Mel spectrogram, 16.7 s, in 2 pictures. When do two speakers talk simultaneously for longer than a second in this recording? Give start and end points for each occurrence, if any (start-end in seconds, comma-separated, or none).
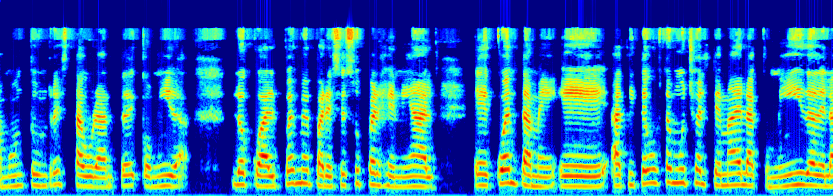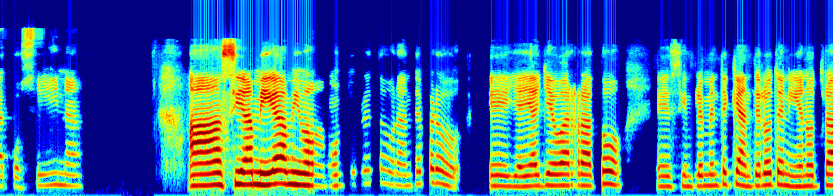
none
